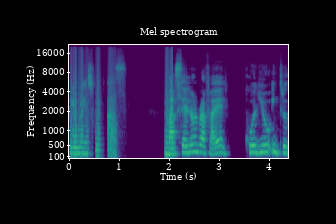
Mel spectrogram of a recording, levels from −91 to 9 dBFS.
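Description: Buffer tearing, 0 to 2.07 s: ring-buffer writer and reader slipped, so each period carries a stale fifth, heard as a 200 Hz robotic buzz.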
